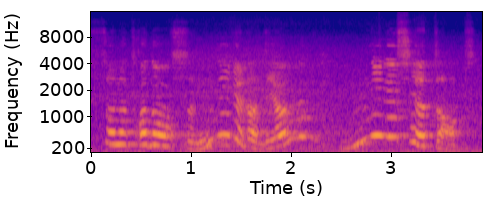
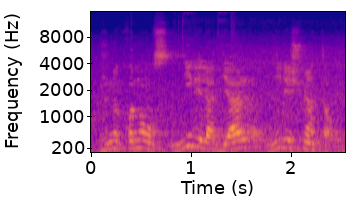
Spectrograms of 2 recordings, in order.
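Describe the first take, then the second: First: Mangle the consonants like a glitchy robot. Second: Said in the usual way. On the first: Acted. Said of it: "souffre d'une pathologie vocale". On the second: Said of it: "je serai son interprète".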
